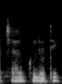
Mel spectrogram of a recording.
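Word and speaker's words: Chalcolithic: तो देखिए जो कॉपर एज सिविलाइज़ेशन है ना कॉपर एज को हम लोग चैलकोलिथिक भी कहते हैं। चैलकोथिक पीरियड चैलकोथिक बोल कैलकोथिक बोल लीजिए। इसकी डिफरेंट प्रोनाउंसिएशन है। इट्स अ कैलकोलिथिक period.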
